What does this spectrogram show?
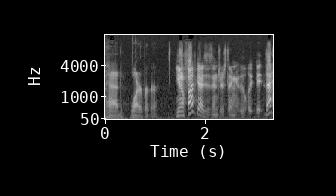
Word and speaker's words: Whataburger: It's spelled water, but it's it's like what a burger, Whataburger.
